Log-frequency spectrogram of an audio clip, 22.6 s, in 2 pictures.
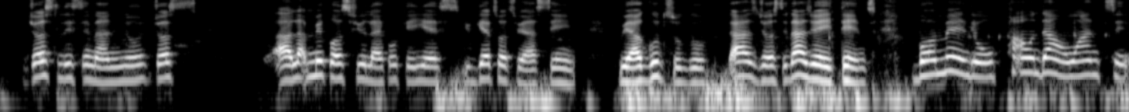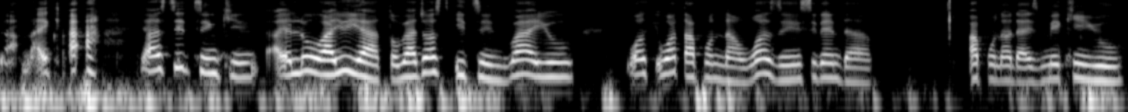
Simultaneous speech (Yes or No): No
